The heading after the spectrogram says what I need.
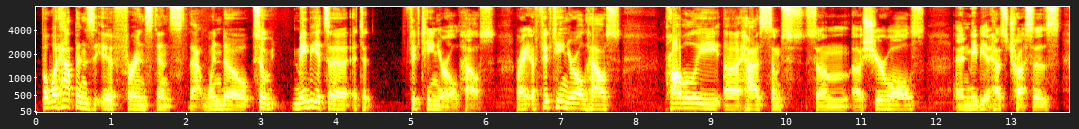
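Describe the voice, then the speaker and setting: A middle-aged builder who also hosts a show sits indoors in an office, interviewing a guest with conversational questions full of fillers. He speaks in a mid-range voice at a measured pace.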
